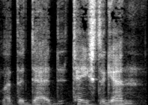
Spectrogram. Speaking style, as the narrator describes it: he murmured

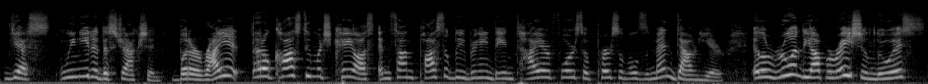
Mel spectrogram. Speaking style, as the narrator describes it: she shouted at him

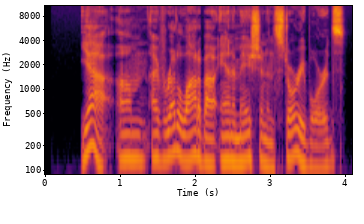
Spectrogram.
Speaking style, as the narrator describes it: I answered

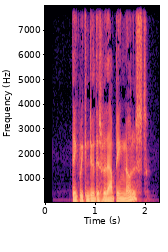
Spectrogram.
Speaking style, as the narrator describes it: Roland said calmly

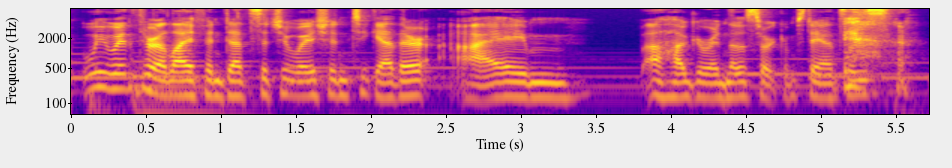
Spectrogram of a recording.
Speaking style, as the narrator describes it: Rowan will actually laugh outright at that and be like

